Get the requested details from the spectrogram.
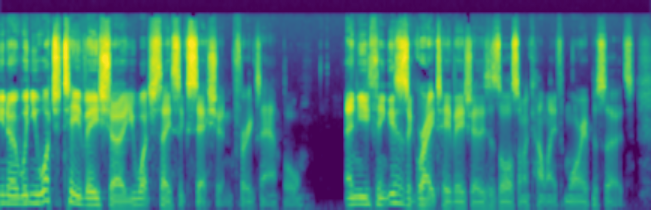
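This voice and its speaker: A man with an Australian accent speaks very fast at a medium pitch with very wide pitch swings, on a very clean recording with a silent background. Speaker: podcast producer. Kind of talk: interview chat.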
